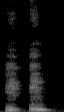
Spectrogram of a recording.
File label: clear throat; IEEE AASP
